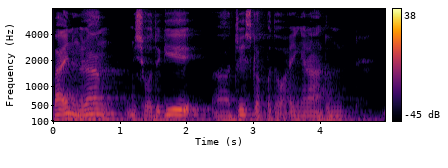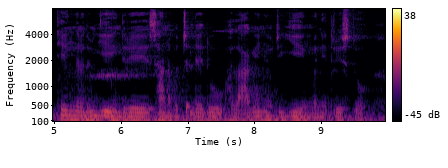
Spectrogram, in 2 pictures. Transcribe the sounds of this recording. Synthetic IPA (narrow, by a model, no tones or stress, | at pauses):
baajnɐŋaɾaŋmisodɐɡe | dɾeskapːadɔa̰jŋaɾaŋɐdum | tʰeŋdinadumjeŋdiɾesanɐbɐt͡ʃɐ̰t̚leduhalaɡajnihazijeŋmanidɾesdɔ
